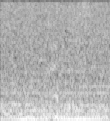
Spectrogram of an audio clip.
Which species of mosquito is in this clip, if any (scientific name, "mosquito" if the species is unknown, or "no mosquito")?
Anopheles gambiae s.s.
